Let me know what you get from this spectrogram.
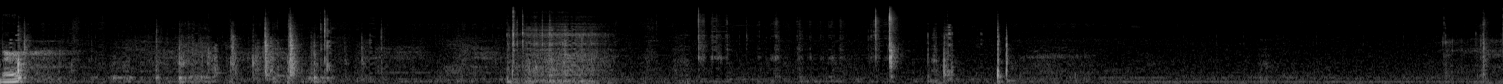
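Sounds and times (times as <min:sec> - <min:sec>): cable rustling: 0:00.8 - 0:03.9.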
